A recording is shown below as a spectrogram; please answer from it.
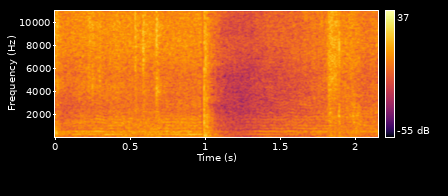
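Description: Honey bees buzz loudly and continuously, close by, while they are shaken off frames at the front of a hive during a split. There is a brief thump partway through, and the drone softens for a moment before swelling again.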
